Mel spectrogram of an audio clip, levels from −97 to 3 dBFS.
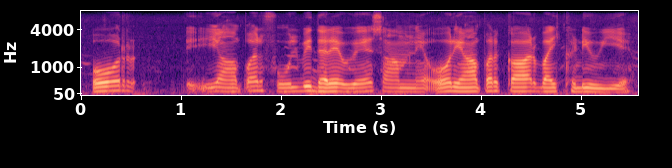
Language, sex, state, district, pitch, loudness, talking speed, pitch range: Hindi, male, Uttar Pradesh, Saharanpur, 140 Hz, -17 LUFS, 195 wpm, 135-150 Hz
